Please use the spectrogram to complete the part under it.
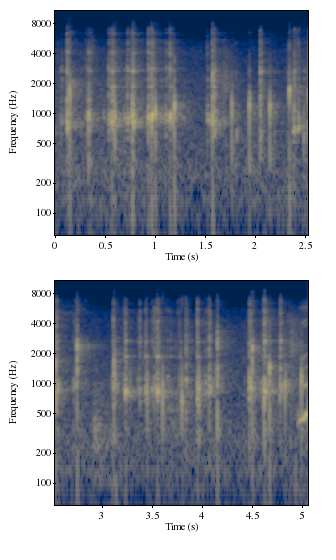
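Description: A pot being handled and knocked about, giving many sharp metallic clinks and clatters in an irregular, busy rhythm across the whole stretch.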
